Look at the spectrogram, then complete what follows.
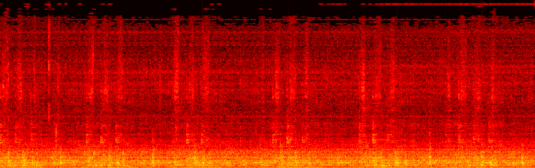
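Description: Electric stand mixer running steadily at low speed, its silicone-edged beater working an egg into creamed butter and sugar.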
